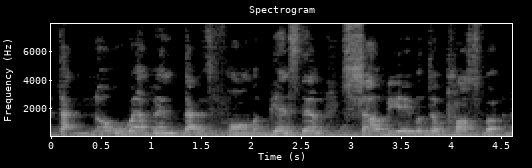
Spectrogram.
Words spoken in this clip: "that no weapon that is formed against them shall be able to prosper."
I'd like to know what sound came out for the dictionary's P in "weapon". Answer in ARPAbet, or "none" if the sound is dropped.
P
